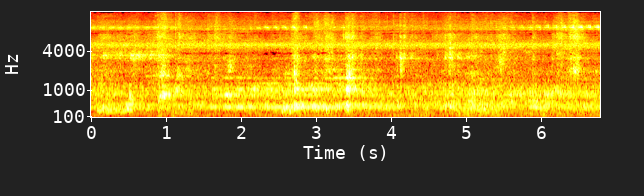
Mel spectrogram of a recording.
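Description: Faint insect chirring from the surrounding forest, a thin high trill held steady, with a few short clicks and chirps scattered through it.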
